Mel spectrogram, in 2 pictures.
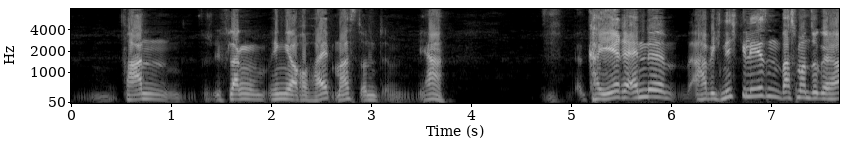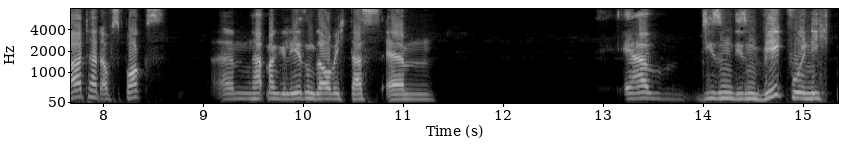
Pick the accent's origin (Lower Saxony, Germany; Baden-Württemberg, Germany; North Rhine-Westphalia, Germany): Lower Saxony, Germany; Hannover; Es tut mir leid, ich komme aus Hannover, ja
